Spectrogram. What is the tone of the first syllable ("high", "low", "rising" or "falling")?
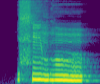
low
